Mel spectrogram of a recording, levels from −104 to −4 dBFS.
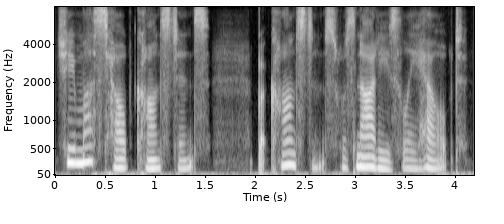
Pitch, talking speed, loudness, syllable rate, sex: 175 Hz, 145 wpm, -18 LUFS, 4.7 syllables/s, female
